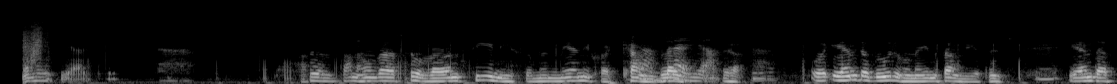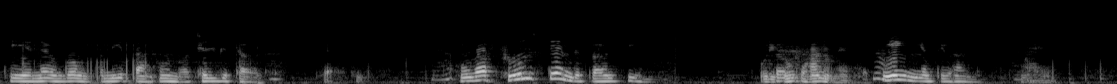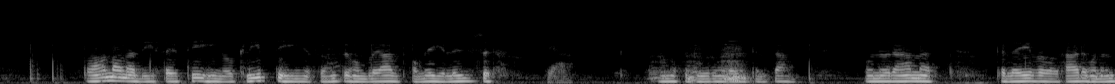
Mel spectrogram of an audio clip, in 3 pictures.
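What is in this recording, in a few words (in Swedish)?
Äspö Skåne, Svenska sagor dialekter; Folkminnen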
